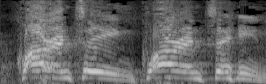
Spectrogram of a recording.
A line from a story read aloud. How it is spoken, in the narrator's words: he said, he shouted out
